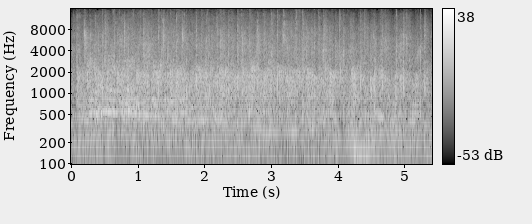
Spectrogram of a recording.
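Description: Audience applause at a Poznań rock'n'roll anniversary concert in a jazz club, dense steady clapping from a crowd sustained throughout, with faint murmuring underneath.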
